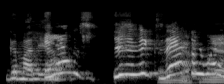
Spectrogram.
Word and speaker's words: Gamaliel: This is exactly what happened in the Paul and Stephen book too, and I can't pronounce the man's name. How did you say it? Started with a G? Gamaliel? Gamaliel.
